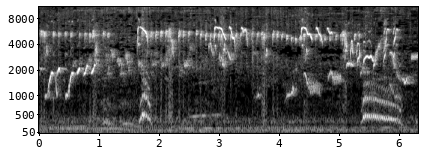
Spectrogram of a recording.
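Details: Competition white-rumped shama giving a lively, varied song: clear rising whistles, a long sustained high trill, sweeping slurs and a burst of low warbled notes near the end, over a faint hum.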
